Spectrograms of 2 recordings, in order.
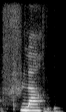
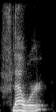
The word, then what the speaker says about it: flower: qui va ressortir c'est la même chose pour flower ou ça se prononce comme ça flare ou flower et si je vous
